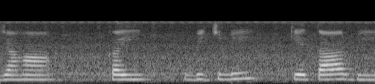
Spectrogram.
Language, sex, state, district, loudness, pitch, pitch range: Hindi, female, Haryana, Rohtak, -18 LUFS, 230 Hz, 225-245 Hz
